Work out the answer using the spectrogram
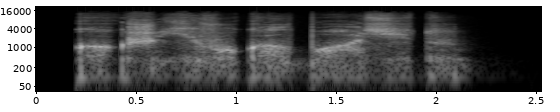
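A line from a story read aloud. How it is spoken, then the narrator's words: Whispered. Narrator (Russian): прошептал Пистон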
